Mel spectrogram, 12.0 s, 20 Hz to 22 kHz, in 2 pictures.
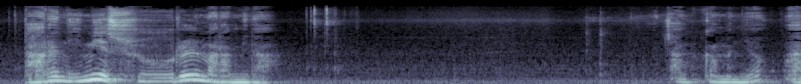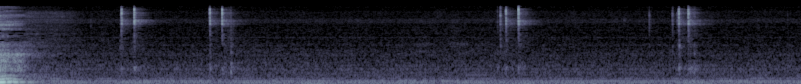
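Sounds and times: faint steady hum: 0:00.0 - 0:12.0
sharp computer clicks: 0:02.3 - 0:02.7, 0:06.9 - 0:07.9, 0:09.7 - 0:10.1, 0:10.8 - 0:11.4.

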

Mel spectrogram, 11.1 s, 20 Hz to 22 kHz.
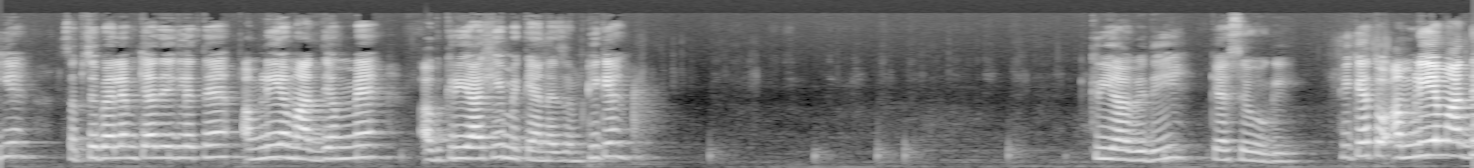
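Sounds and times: marker pen writing on whiteboard: 0:01.4 - 0:10.8
light pen stroke ticks: 0:05.0 - 0:08.3.

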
